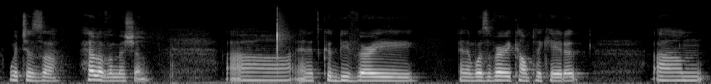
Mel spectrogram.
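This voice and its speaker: A woman's voice: on the low side, dark tone. A young woman with an Israeli accent, a Hebrew native speaker, giving reflective interview answers as a musician, with many hesitations and restarts.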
